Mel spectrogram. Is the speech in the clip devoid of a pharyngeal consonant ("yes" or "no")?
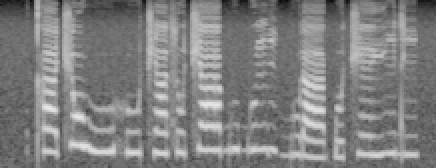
yes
